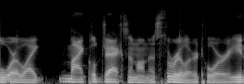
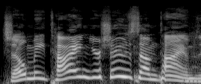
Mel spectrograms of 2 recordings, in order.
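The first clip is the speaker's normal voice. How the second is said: high, booming game-show host impression; Steve Harvey; 13 semitones higher, 4 dB louder than usual. Host calling a silly answer to the board, loud mock disbelief. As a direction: call the answer to the board, hammed up.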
